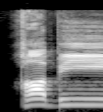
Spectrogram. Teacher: That's ya'ul mad, which comes from the jawf.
